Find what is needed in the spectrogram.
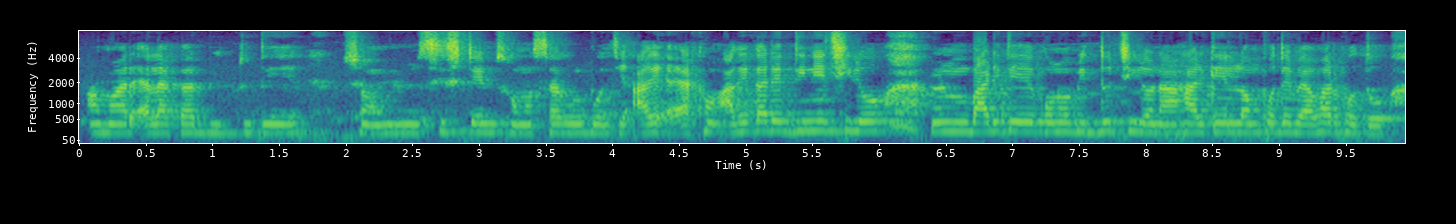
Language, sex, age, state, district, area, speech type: Bengali, female, 45-60, West Bengal, Paschim Medinipur, rural, spontaneous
